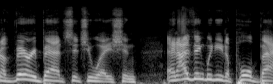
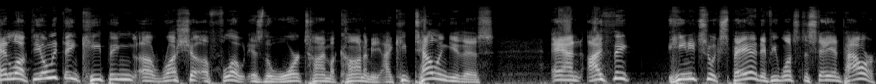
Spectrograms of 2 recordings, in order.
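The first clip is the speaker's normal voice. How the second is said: ordinary talk, nothing marked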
